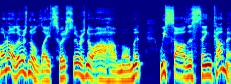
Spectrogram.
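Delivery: ordinary talk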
